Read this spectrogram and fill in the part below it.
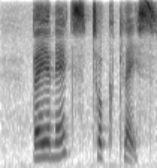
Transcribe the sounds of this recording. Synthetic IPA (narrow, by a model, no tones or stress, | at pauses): b̥ajɔnɛtstʰːʊkpʰles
